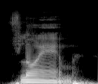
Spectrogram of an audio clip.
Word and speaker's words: phloem: and what is that one phloem that's right phloem xylem and phloem now you know how to pronounce that so where do you find that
